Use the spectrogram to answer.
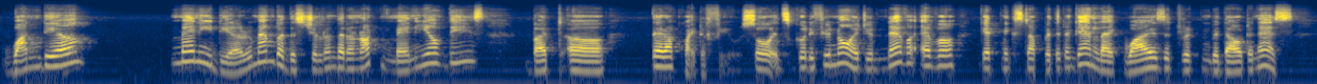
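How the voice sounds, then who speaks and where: With an Indian accent, a woman speaks at a moderate pace and medium pitch with very wide pitch swings, in a dry, close sound with no echo. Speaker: school teacher. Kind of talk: lesson for children.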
